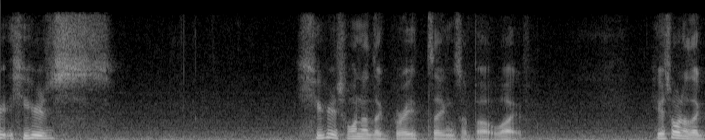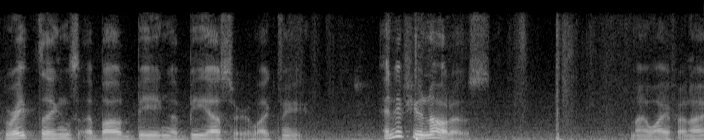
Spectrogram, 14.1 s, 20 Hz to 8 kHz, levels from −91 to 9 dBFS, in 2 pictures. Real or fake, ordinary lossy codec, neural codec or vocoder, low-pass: real; MP3, 64 kbps; none; 7.2 kHz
